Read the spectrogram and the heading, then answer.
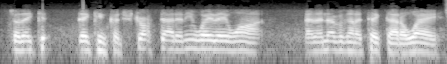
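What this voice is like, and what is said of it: New York accent. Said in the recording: “you didn't lose your New York accent”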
